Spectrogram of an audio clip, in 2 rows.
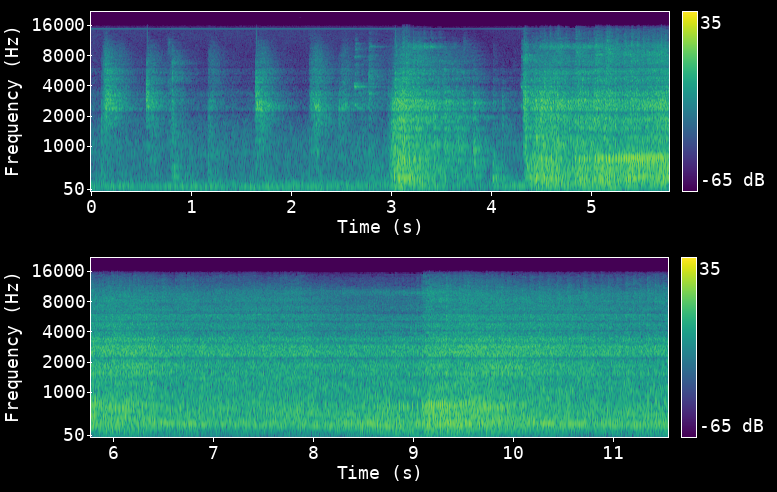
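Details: Old two-stroke snow thrower that sat about two-plus years, now running on a 40:1 mix with the choke on. Several pull-cord yanks, then it catches and holds a steady, buzzy, high-pitched run, running fine.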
